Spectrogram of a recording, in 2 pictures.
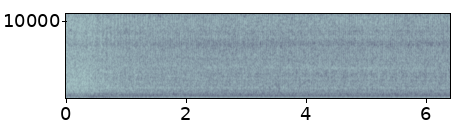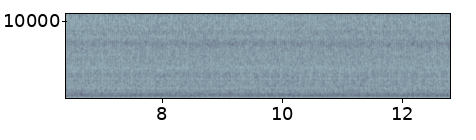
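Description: Steady V8 idle with a fast, light ticking running under the rumble and keeping pace with engine speed; the tick's source is not yet pinned down.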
